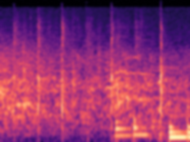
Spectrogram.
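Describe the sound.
Hands clap in a steady, brisk rhythm at a live comedy show, crisp claps repeating about every third of a second, with a voice talking over the later part.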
